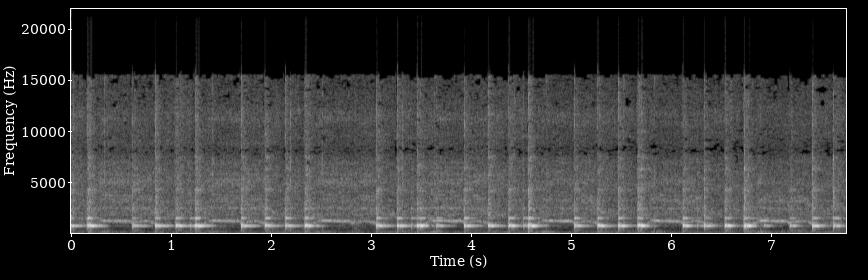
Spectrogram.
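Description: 1960s Alps Teddy the Drummer toy bear beating the small drum on its chest: rapid, evenly spaced ringing strikes, several a second, in short runs broken by brief pauses.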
